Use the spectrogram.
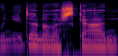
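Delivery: ordinary talk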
